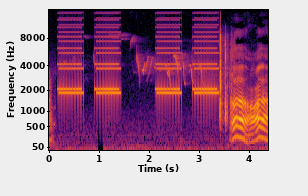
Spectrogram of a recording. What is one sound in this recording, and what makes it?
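A phone rings with repeated electronic beeps.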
